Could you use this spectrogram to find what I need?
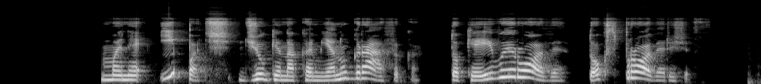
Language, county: Lithuanian, Panevėžys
